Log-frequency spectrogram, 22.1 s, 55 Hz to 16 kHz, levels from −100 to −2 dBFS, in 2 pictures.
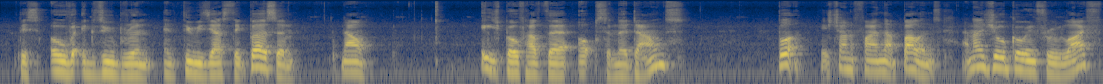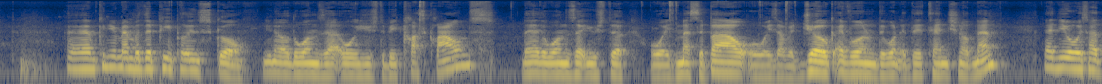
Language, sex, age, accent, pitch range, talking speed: English, male, 30-49, British, 110-140 Hz, 190 wpm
